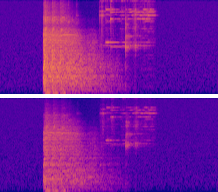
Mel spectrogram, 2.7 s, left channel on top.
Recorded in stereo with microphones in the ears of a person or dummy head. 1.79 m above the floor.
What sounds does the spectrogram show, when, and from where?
0.5 s a gunshot: 40° left (ahead or behind), 0.6 m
